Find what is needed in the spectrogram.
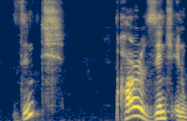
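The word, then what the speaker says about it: Tzeentch: Pronounce it Zinch.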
